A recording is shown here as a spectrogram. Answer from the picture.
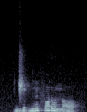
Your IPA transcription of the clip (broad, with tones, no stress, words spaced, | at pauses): d͡ʒe˨ɡ͡bũ˨˦ fɔ˦ɾo˦˨ nɔ˨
